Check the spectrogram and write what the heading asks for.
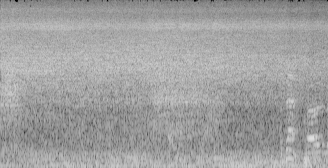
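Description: Steady hiss of compressed air, loud and even, in a tire shop. Men's voices come in briefly near the end.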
